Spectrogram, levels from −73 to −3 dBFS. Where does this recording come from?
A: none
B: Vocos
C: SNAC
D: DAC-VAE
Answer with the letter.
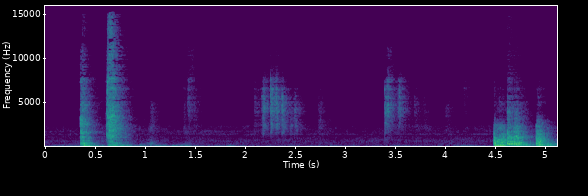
D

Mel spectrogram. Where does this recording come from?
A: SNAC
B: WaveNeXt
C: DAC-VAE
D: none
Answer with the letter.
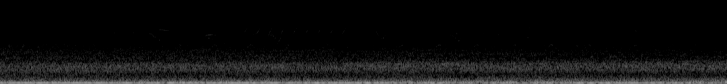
D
